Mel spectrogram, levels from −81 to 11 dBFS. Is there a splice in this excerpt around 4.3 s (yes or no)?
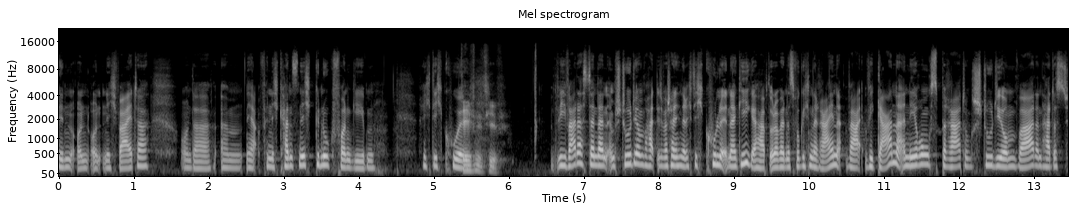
no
